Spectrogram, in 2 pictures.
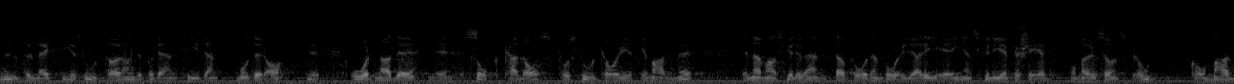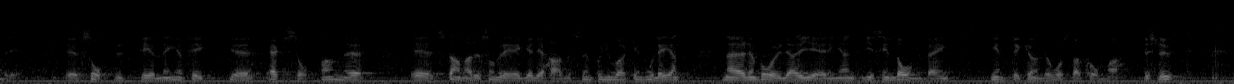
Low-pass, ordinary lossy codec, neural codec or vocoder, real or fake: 7.2 kHz; MP3, 24 kbps; none; real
